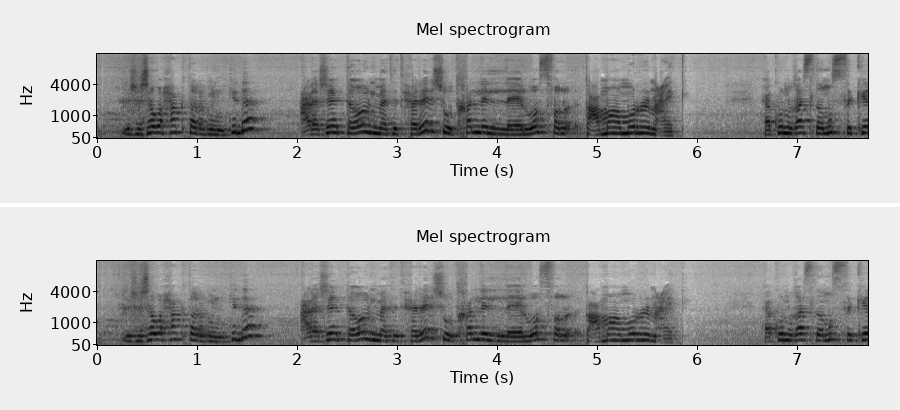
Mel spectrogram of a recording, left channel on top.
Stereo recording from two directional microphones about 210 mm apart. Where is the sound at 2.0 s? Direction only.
55° left (ahead or behind).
